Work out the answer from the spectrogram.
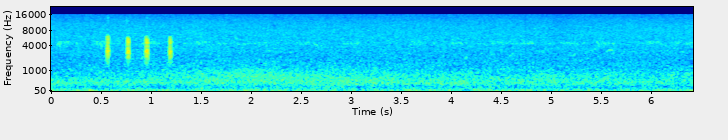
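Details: Hunting lesser grey shrike giving a quick row of four dry, scratchy notes, evenly spaced, over a constant low background rumble.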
